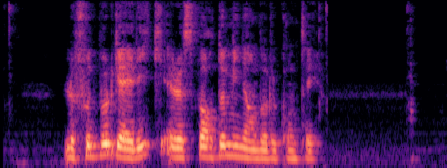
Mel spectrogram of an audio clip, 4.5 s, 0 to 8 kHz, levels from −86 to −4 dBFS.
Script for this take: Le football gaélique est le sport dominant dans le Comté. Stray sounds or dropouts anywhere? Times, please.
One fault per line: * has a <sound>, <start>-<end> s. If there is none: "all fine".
all fine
